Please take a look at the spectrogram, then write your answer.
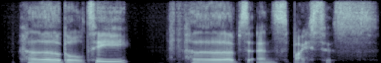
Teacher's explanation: in the UK we do pronounce the h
